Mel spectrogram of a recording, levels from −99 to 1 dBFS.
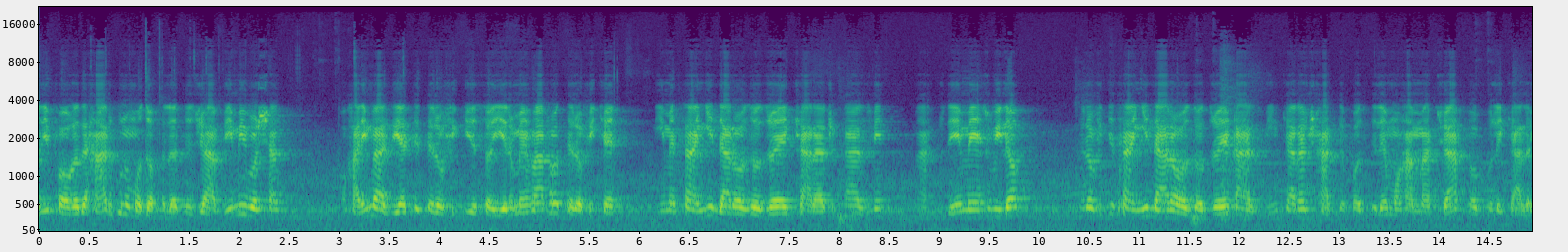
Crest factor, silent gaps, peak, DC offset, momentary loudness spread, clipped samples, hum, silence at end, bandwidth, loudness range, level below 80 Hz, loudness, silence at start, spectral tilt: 18 dB; none; -4 dBFS; under 0.1%; 11 LU; under 0.1%; none; 0 s; 10.5 kHz; 2 LU; -50 dBFS; -19 LUFS; 0 s; -3.5 dB/octave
